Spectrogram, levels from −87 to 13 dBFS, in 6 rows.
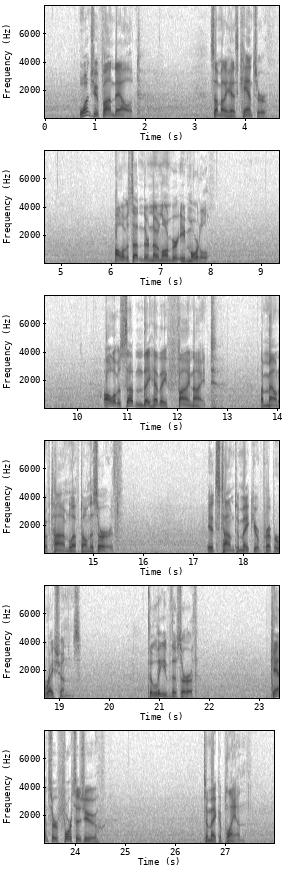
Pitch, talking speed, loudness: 105 Hz, 100 wpm, -18 LUFS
